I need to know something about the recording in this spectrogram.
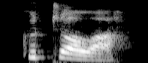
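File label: "кытшола", Komi-Zyrian, female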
